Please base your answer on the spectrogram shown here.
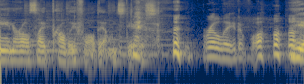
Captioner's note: laughs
